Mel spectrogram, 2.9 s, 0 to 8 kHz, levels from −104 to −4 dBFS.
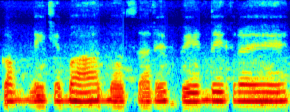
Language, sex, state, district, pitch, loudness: Hindi, female, Gujarat, Gandhinagar, 195 Hz, -14 LUFS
